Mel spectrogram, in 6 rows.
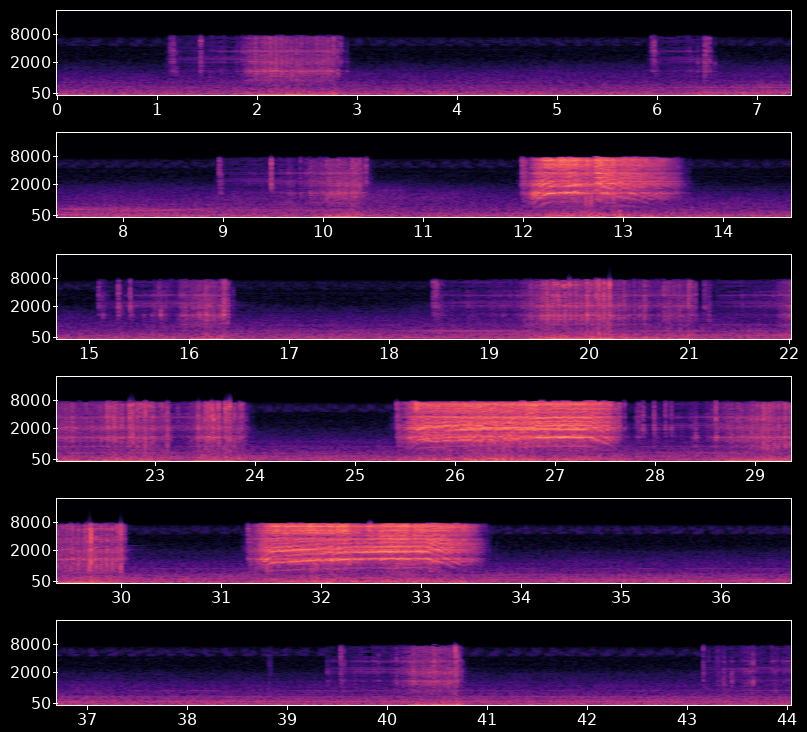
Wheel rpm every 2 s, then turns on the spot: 0, 10, 0, 0, 0, 10, 40, 0, 0, 0, 10, 10, 30, 110, 10, 50, 90, 0, 0, 0, 10, 0.
22-24 28-30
